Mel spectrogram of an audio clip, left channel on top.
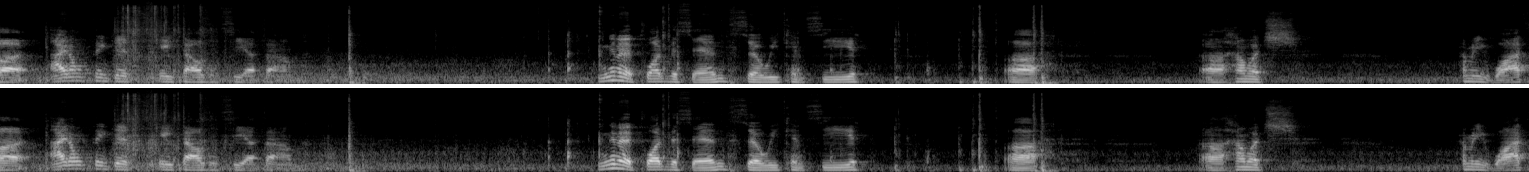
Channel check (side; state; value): both; normal; correlation 0.22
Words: I don't think it's 8,000 CFM. I'm gonna plug this in so we can see how many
